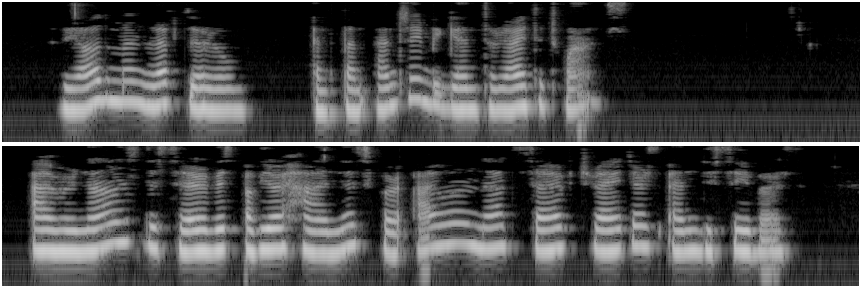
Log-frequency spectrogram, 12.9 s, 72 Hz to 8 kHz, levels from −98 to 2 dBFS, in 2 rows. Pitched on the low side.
No: high, 240 Hz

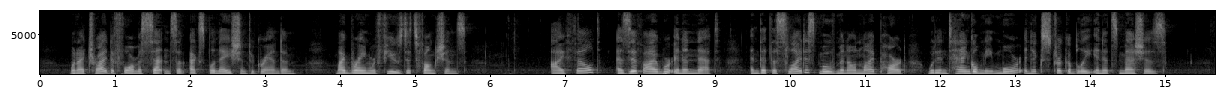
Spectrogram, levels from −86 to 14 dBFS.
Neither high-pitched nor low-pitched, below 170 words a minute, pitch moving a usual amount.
Yes: medium, 170 Hz; average, 155 wpm; average, 4.5 semitones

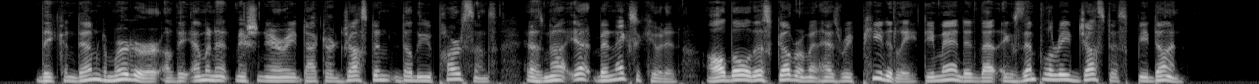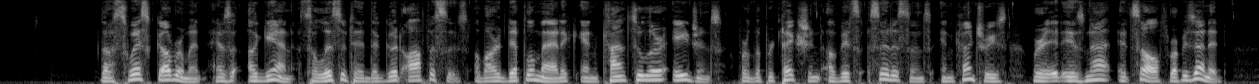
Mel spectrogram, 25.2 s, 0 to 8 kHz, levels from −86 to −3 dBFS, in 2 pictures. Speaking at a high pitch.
No: low, 130 Hz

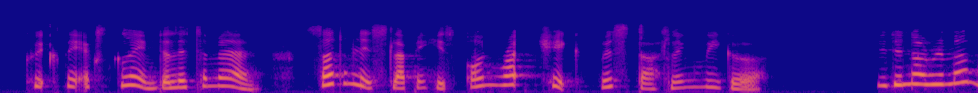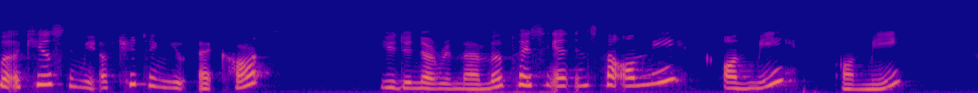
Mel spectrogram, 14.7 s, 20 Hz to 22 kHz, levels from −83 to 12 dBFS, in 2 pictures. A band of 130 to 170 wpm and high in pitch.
Yes: average, 155 wpm; very high, 310 Hz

